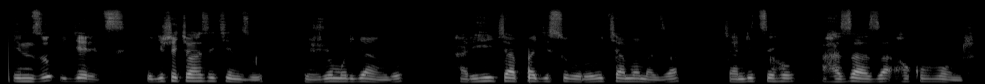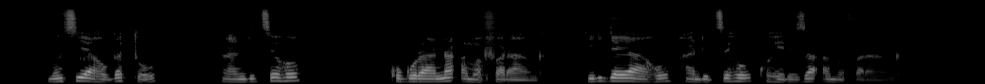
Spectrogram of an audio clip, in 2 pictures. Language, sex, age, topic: Kinyarwanda, male, 25-35, finance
